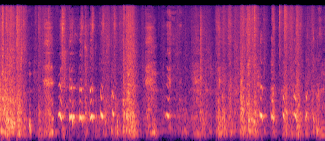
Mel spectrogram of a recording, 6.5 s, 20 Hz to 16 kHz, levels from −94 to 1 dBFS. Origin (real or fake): real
